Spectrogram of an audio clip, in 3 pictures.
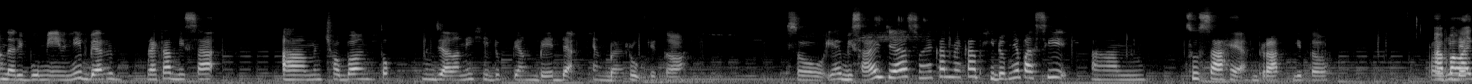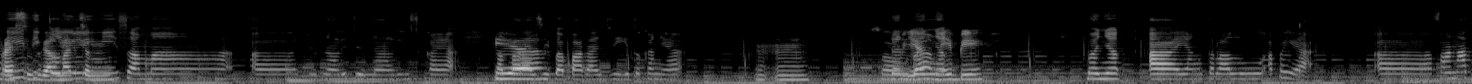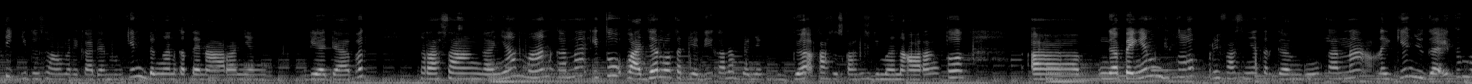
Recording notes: I am so sorry for the dramatic backsound bcs i have no idea since i just want to publish this podcast as soon as possible.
